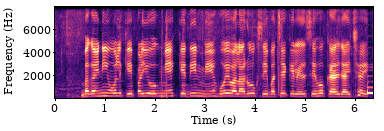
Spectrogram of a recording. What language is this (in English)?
Magahi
